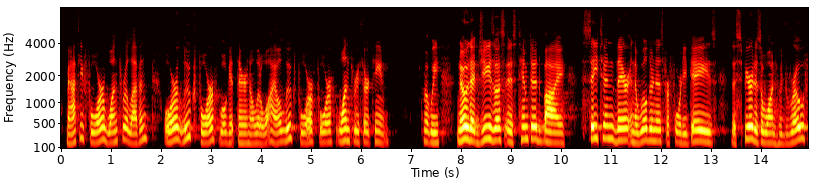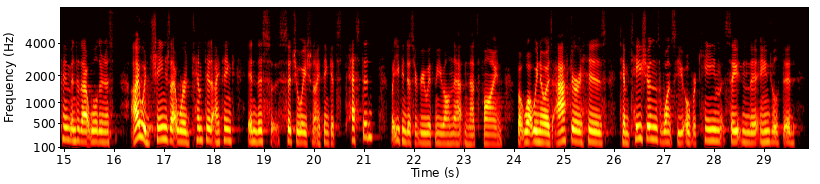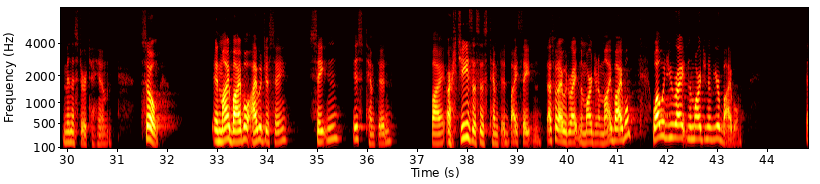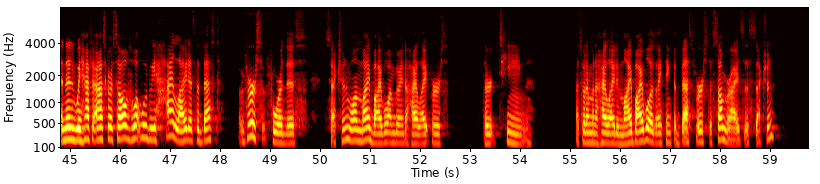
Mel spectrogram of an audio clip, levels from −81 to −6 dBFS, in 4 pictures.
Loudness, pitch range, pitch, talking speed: -26 LUFS, 160-210 Hz, 180 Hz, 180 wpm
